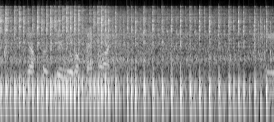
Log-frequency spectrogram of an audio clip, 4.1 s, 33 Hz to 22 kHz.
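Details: Honda Wave 125, weak battery: even, steady single-cylinder putter at idle heard from the exhaust, regular firing with no knock or miss; engine sounds healthy.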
